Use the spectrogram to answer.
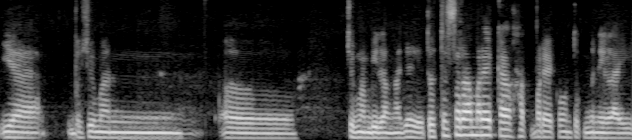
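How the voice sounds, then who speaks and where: This man has an ordinary speaking voice at a medium pitch. He speaks at a fairly slow pace. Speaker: singing competition finalist. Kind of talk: interview. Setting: live video stream.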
